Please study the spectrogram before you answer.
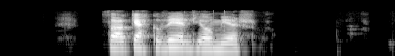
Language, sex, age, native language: Icelandic, male, 9, Icelandic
